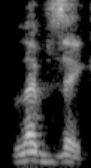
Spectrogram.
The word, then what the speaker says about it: Leipzig: Leipzig.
